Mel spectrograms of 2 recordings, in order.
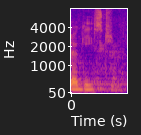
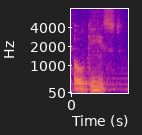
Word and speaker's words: Auguste: That's how the French pronounce it. We pronounce it Auguste. Auguste.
